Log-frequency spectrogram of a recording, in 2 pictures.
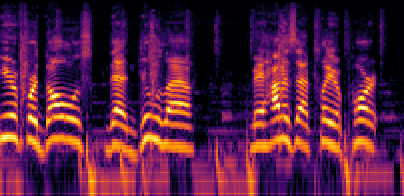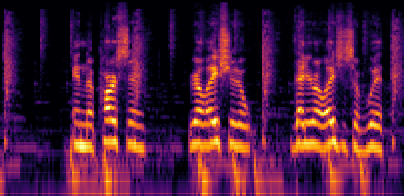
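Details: Stuttering in an adult podcast host who stutters, speaking conversationally.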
